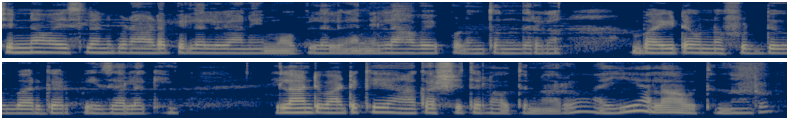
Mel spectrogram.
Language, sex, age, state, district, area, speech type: Telugu, female, 30-45, Telangana, Medchal, urban, spontaneous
